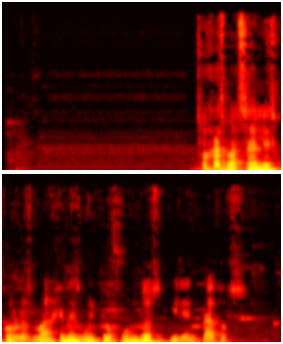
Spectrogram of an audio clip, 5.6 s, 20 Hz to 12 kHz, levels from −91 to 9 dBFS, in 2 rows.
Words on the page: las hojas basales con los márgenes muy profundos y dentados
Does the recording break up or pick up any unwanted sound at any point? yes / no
no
